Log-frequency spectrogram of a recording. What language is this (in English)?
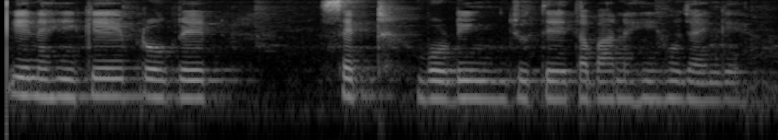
Urdu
